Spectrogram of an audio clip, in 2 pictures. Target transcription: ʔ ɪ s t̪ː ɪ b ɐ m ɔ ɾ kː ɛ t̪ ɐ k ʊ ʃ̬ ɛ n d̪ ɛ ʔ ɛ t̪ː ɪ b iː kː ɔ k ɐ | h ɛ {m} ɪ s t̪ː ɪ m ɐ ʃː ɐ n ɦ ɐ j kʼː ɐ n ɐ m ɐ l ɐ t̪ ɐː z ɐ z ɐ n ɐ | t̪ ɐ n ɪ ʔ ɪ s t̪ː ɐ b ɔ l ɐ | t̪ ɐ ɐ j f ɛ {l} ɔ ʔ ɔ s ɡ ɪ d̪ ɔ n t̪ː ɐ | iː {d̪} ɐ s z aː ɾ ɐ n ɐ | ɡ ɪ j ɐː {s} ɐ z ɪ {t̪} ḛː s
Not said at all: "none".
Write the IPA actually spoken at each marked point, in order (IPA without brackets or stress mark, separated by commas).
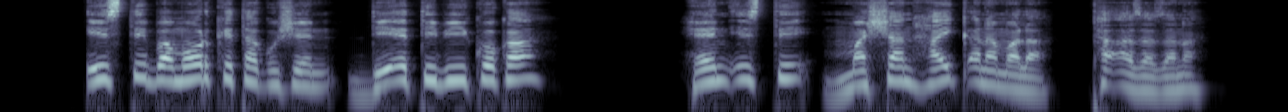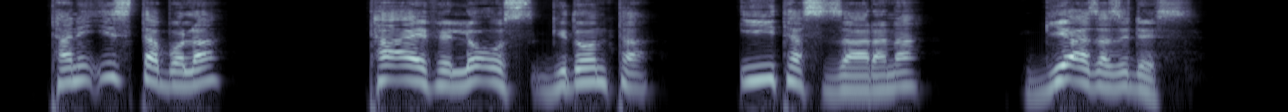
n, l, t̪, z, d̪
